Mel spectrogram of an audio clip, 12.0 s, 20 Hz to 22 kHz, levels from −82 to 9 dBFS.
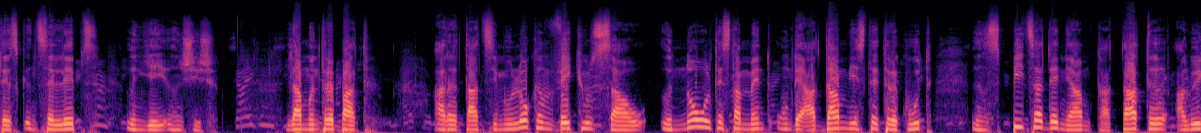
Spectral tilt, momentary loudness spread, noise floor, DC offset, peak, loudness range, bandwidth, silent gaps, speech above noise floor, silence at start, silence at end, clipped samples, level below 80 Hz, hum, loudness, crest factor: -6 dB/octave; 11 LU; -43 dBFS; under 0.1%; -4 dBFS; 3 LU; 14.5 kHz; none; 28 dB; 0 s; 0 s; under 0.1%; -36 dBFS; none; -15 LUFS; 12 dB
